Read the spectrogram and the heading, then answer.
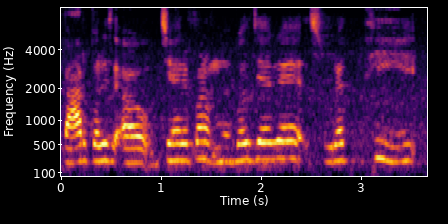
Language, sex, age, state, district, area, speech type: Gujarati, female, 18-30, Gujarat, Valsad, rural, spontaneous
